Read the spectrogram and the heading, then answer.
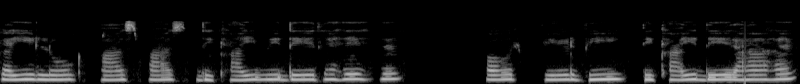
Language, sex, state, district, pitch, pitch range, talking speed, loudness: Hindi, female, Chhattisgarh, Balrampur, 220 Hz, 215-230 Hz, 110 wpm, -24 LUFS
